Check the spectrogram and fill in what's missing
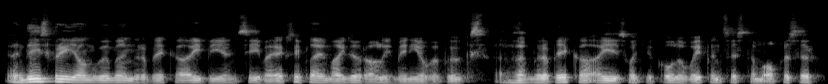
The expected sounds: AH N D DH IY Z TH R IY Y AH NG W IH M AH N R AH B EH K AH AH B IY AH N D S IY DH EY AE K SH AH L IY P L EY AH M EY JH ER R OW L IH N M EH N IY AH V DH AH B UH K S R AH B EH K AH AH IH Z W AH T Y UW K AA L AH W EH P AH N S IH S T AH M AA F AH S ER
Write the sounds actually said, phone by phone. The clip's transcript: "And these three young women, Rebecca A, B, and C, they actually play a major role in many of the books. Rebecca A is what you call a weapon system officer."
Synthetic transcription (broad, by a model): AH N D DH IY Z F R IY Y AH NG W IH M AH N R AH B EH K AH AH B IY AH N S IY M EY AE K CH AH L IY P L EY AH M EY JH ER R OW L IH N M EH N IY AH V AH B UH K S R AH B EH K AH AH IH Z W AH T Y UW K AA L AH W EH P AH N S IH S T AH M AA F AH S ER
